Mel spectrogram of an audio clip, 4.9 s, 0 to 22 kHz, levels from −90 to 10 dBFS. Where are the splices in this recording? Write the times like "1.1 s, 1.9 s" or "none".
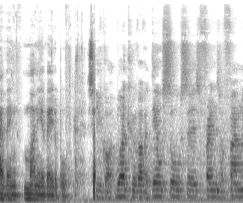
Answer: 1.9 s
